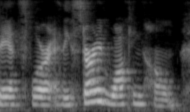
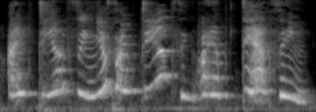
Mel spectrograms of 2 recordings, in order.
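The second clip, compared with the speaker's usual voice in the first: much higher, overjoyed exclaiming; joyful cry; 13 semitones higher than usual. Acted. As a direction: burst out with delight. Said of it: "Gerald cried".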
